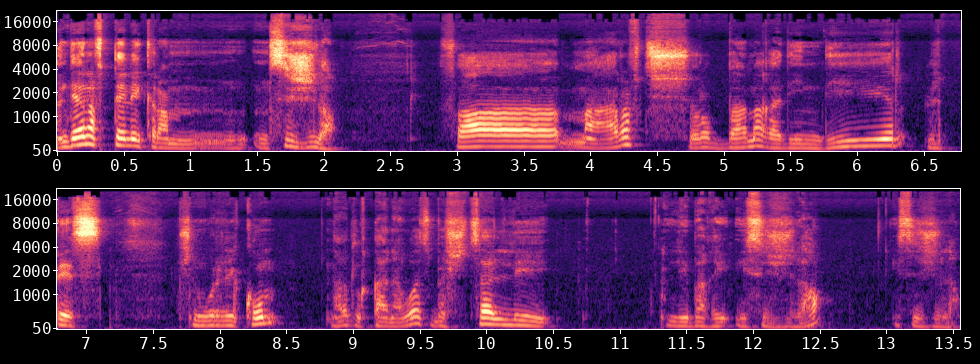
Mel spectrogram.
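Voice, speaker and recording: With a Moroccan accent, a man at a medium pitch talks at a fairly slow pace, using lively intonation, big swings in loudness and a dark, mellow tone. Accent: Moroccan Arabic (Darija). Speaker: satellite receiver tech youtuber. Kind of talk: tutorial. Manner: halting, many fillers.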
